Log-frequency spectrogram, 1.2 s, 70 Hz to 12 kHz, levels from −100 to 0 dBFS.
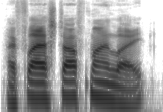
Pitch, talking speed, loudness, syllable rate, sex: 130 Hz, 245 wpm, -19 LUFS, 5.8 syllables/s, male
